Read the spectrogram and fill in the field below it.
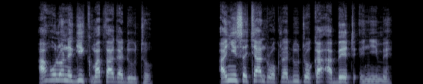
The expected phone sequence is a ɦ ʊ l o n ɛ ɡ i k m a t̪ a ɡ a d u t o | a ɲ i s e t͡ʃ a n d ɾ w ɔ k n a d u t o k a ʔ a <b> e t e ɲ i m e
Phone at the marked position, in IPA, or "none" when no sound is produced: b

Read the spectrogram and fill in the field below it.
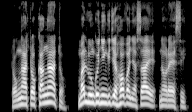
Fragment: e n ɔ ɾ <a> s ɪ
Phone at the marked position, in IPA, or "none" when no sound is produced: ɛ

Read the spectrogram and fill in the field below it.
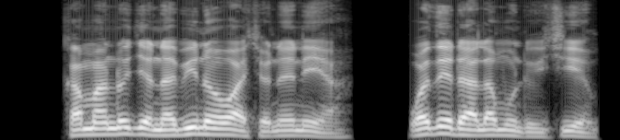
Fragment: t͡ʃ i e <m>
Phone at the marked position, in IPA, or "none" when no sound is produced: m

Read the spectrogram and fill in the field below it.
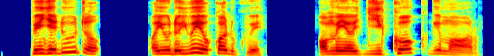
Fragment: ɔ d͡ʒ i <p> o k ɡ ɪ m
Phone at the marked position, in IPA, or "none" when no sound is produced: k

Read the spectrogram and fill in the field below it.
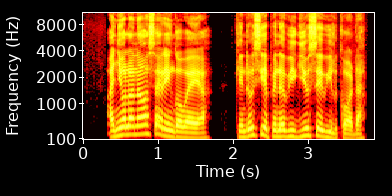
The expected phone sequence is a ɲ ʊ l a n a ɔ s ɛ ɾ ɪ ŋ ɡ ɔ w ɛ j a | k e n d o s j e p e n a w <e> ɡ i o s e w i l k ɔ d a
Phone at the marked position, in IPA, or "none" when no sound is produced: i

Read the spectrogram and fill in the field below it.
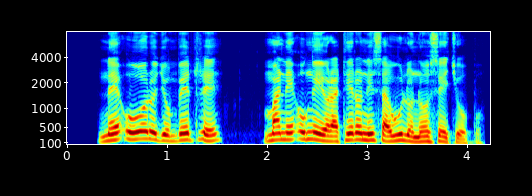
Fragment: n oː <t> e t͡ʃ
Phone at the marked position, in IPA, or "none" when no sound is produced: s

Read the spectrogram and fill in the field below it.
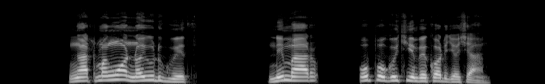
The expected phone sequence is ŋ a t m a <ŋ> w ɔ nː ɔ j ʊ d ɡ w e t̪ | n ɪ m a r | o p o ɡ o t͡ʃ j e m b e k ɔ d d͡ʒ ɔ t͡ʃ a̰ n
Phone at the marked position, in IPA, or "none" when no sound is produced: ŋ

